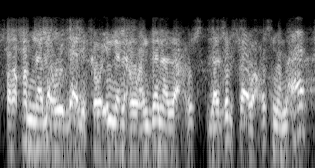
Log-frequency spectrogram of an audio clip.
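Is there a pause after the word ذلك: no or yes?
no. The phrase runs on without a pause after ذلك. "وتقرأ بالوسط والوقف"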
